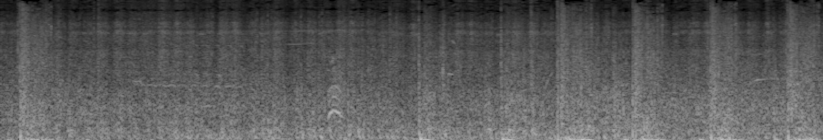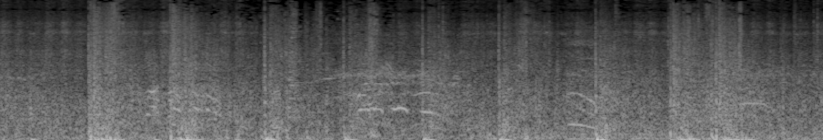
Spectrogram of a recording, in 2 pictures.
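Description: A steam locomotive chugs and rumbles nearby.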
